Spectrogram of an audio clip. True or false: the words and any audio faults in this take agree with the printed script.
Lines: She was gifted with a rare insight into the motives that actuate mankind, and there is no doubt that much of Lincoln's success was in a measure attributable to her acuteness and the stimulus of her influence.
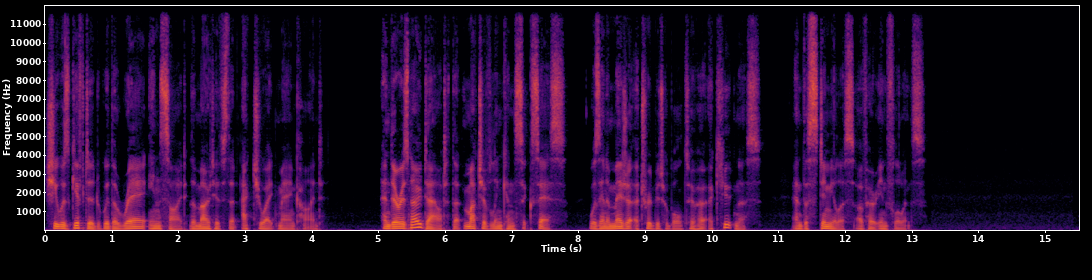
false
